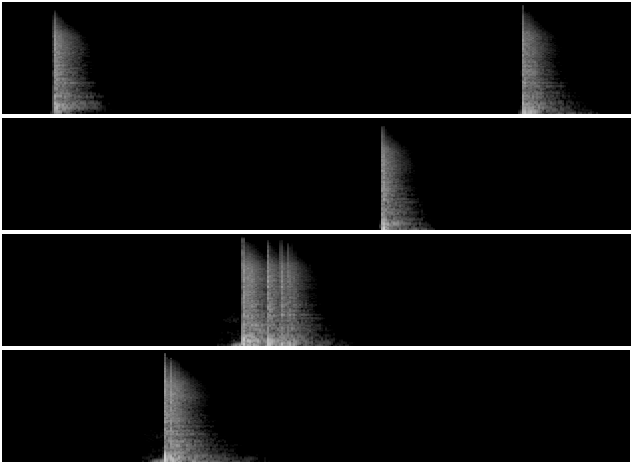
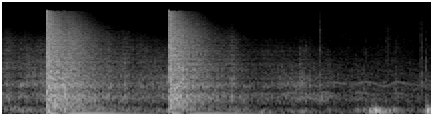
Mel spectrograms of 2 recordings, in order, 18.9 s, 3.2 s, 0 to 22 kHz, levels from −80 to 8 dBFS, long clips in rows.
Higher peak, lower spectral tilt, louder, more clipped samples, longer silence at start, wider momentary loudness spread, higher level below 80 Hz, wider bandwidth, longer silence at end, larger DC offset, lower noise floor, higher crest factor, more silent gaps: about the same, 0 dBFS vs 0 dBFS; about the same, -3 dB/octave vs -2 dB/octave; second, -22 LUFS vs -19 LUFS; neither; first, 0.4 s vs 0 s; second, 19 LU vs 24 LU; about the same, -38 dBFS vs -42 dBFS; about the same, 17 kHz vs 16.5 kHz; first, 3.2 s vs 0 s; neither; first, -60 dBFS vs -43 dBFS; first, 32 dB vs 24 dB; first, 0.85-3.87 s, 4.51-7.53 s, 7.96-10.98 s, 12.10-15.13 s vs none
